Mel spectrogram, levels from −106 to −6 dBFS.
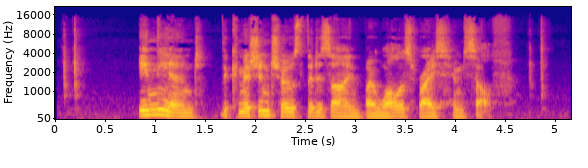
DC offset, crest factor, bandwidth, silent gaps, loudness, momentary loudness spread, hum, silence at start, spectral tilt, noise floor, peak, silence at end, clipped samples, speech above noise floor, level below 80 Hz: under 0.1%; 18 dB; 16 kHz; none; -19 LUFS; 14 LU; none; 0.1 s; -4.5 dB/octave; -61 dBFS; -4 dBFS; 0.65 s; under 0.1%; 42 dB; -54 dBFS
